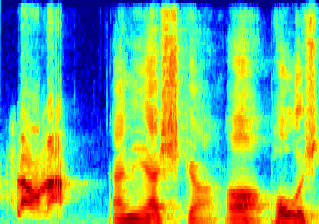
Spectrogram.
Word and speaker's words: Agnieszka: It's Agnieszka Plona speaking. Oh, how do I say your name? It's Agnieszka Plona. Agnieszka.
